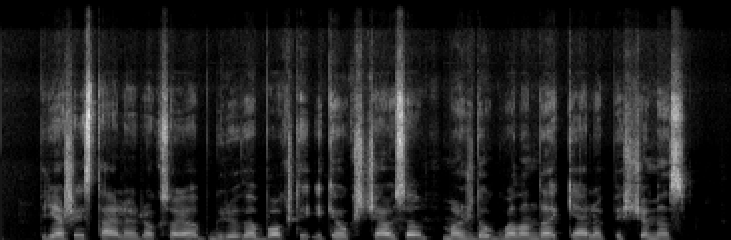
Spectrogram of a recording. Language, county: Lithuanian, Šiauliai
